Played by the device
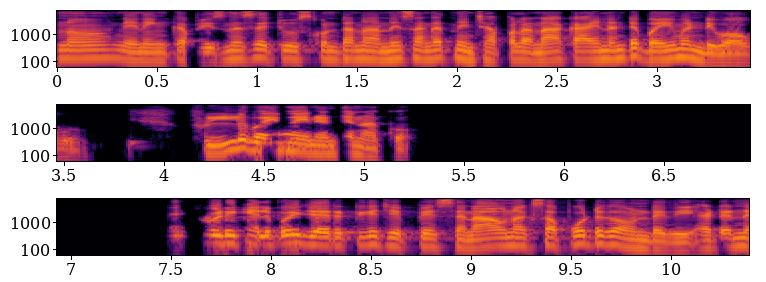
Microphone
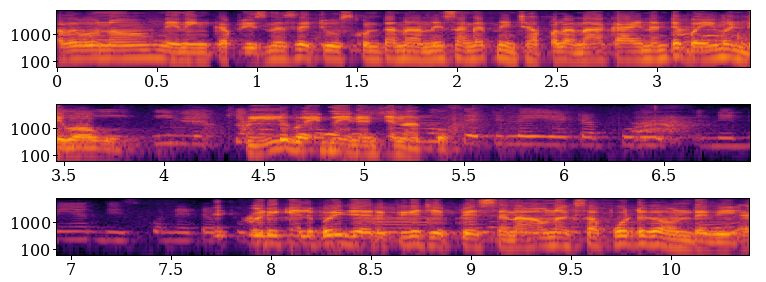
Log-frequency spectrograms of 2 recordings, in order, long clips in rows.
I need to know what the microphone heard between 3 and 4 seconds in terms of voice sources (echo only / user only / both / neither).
both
